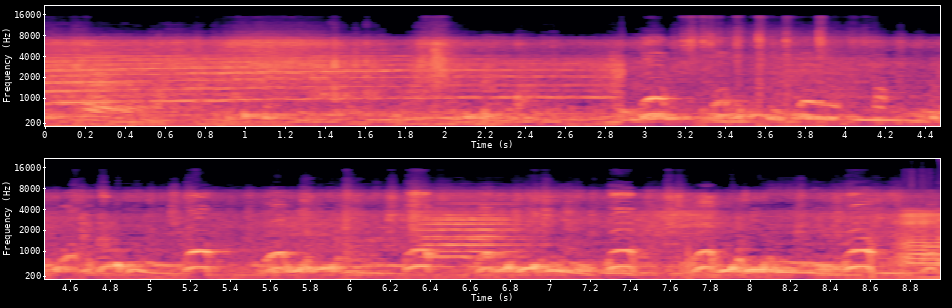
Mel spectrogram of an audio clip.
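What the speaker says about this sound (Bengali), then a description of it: "খুবই ভালো ডাকে, দেখতেই পাচ্ছেন কবুতর কোয়ালিটি মাশাআল্লাহ" Pigeons, a pair of local running pigeons kept for sale, coo repeatedly in close, rhythmic bursts; a brief shrill squeak sounds at the start and faint background voices murmur underneath.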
